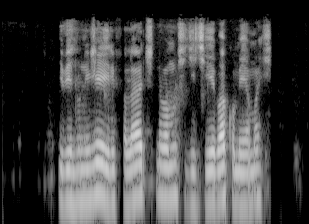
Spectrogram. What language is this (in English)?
Kinyarwanda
